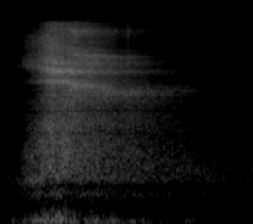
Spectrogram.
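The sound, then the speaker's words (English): A deep breath blown out through the mouth, a soft, airy rush that swells quickly and then fades gradually over a couple of seconds, with no talking. “Another big inhale, blow through your mouth.”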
